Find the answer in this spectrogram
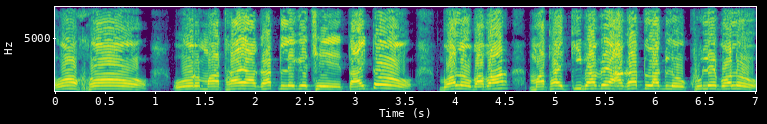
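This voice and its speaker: Someone performs a cartoonish character voice, high in pitch and fairly slow in pace. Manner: interrupting, presumptuous.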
